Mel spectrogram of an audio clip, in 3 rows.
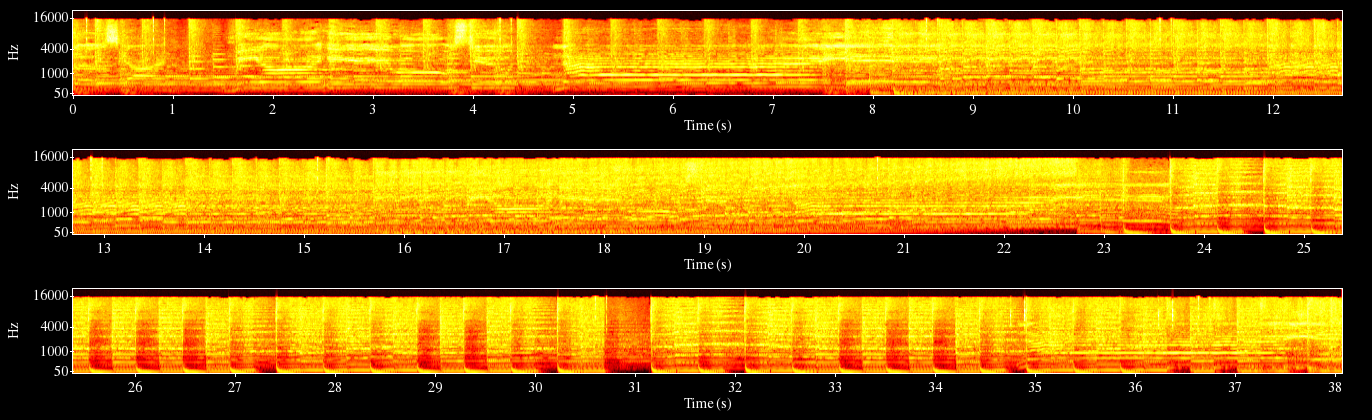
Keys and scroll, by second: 32.5 ctrl+d.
